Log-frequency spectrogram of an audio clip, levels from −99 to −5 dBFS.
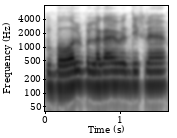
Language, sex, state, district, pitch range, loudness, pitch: Hindi, male, Jharkhand, Garhwa, 140-150 Hz, -16 LUFS, 145 Hz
